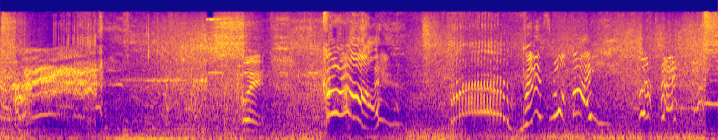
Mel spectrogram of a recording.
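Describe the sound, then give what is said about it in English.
A person, asked what an elephant sounds like, vocally imitates an elephant, producing a series of warbling, swooping squeals and one long arched trumpeting cry over a constant low background rumble. “What does an elephant sound like?”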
